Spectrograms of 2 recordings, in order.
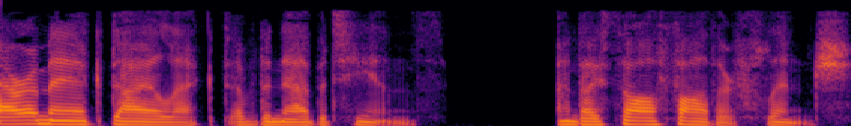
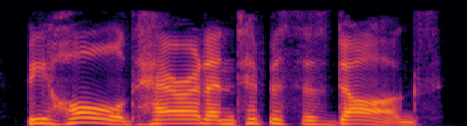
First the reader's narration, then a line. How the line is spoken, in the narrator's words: someone in the crowd shouted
